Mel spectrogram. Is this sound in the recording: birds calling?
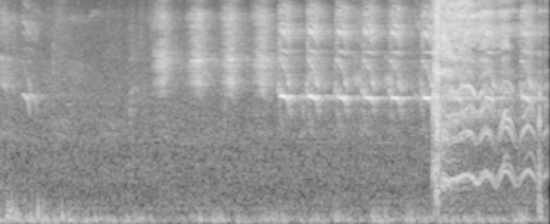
yes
